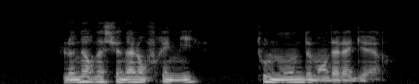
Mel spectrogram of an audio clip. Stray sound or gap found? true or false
false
